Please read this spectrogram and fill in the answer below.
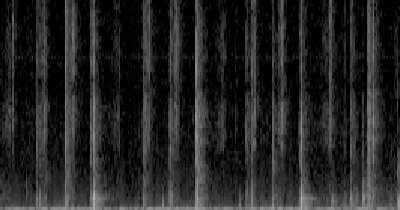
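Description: Tarot deck being shuffled by hand: a quick, even run of crisp card snaps, about four to five a second.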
